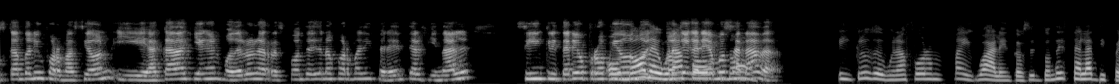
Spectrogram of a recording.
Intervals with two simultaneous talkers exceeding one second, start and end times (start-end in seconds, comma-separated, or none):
6.0-7.6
